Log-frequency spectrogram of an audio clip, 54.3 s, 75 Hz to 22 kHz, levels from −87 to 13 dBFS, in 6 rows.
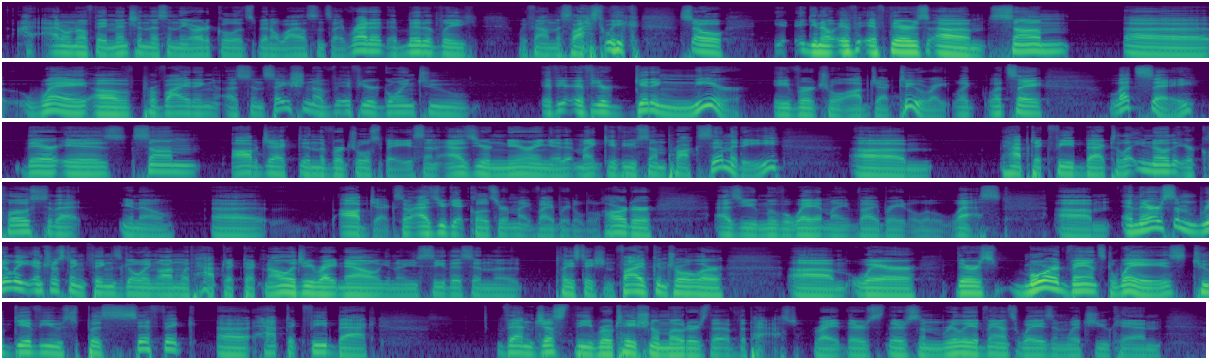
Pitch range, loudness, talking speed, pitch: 105-130 Hz, -24 LUFS, 190 wpm, 115 Hz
